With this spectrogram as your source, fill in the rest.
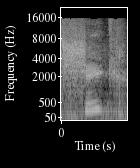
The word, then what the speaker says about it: chic: hi I C and I know that's pronounced Chic but I thought it said chick at the time so I said chick and this kind of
